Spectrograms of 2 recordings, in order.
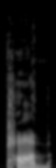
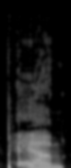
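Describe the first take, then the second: First: The vowel is an open 'ah' sound. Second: The vowel sounds like the English word pan. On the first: It names bread. The speaker calls it right. "This is pan. A, a, a, pan" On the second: It names a cooking pan. The speaker calls it wrong. "So don't say pan, right? This isn't a pan"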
